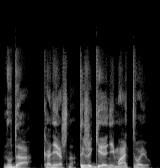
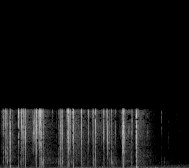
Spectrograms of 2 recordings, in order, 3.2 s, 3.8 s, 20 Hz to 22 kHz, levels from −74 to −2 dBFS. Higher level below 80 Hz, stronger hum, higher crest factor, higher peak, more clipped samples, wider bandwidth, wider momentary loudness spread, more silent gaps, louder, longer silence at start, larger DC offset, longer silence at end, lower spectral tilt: second, -60 dBFS vs -54 dBFS; neither; second, 16 dB vs 28 dB; second, -8 dBFS vs 0 dBFS; neither; first, 16.5 kHz vs 8 kHz; about the same, 8 LU vs 8 LU; neither; about the same, -23 LUFS vs -23 LUFS; about the same, 0.1 s vs 0.05 s; neither; second, 0.25 s vs 0.65 s; first, -4 dB/octave vs 1 dB/octave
